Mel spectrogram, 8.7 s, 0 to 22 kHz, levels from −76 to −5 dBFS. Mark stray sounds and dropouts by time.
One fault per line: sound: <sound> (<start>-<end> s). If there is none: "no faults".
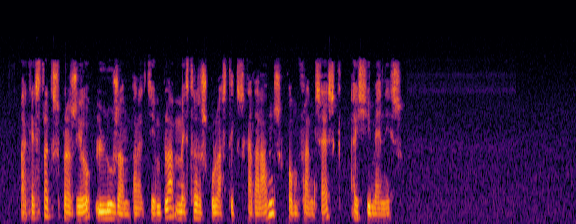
no faults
